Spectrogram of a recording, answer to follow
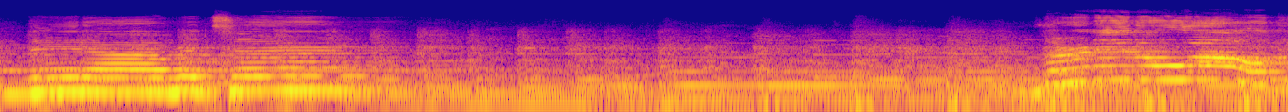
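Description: A rock band playing live: electric guitars, electric bass and a drum kit, with a sung vocal line. The band plays quieter through the middle and swells louder again near the end.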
